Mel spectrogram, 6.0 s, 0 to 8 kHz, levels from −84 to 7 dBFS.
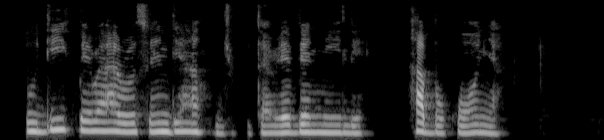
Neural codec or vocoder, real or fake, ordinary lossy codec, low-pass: none; real; none; 7.2 kHz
